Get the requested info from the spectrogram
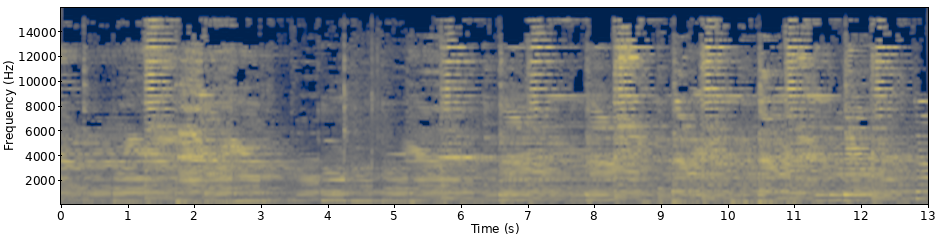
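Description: Instrumental Indian-style meditation music: a slow plucked string melody over a steady low drone.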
